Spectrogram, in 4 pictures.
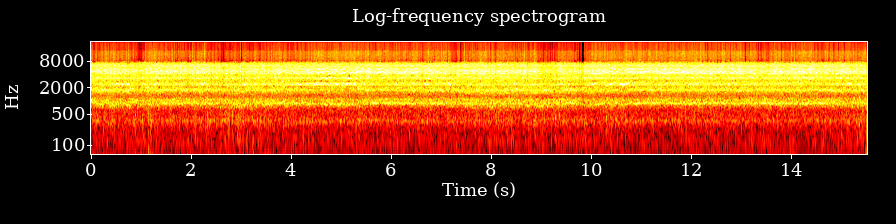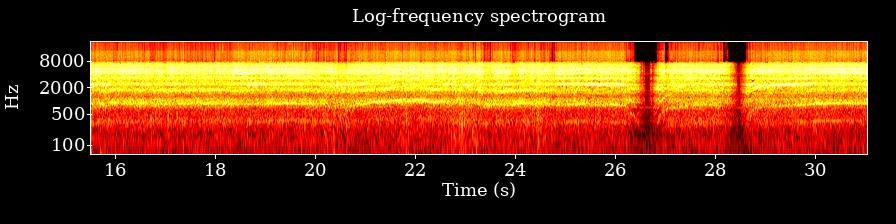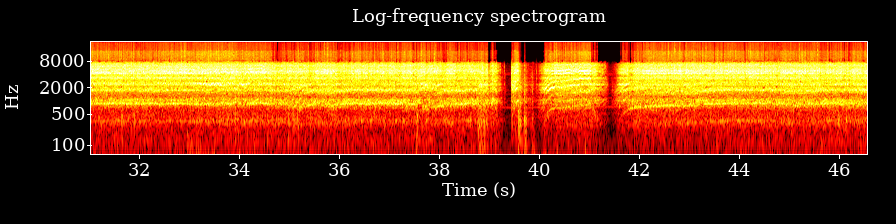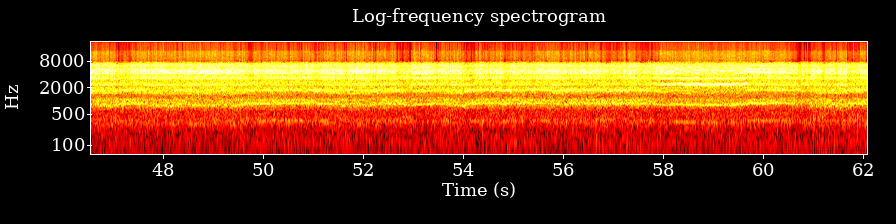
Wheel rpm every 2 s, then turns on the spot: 230, 230, 220, 230, 210, 220, 230, 230, 230, 230, 230, 250, 220, 130, 150, 230, 230, 220, 220, 150, 120, 200, 220, 220, 210, 220, 220, 230, 230, 210, 220.
none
